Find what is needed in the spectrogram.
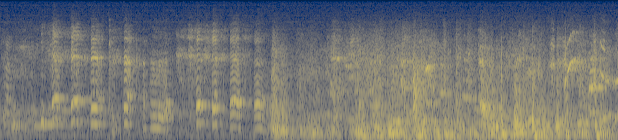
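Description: Young children laughing and calling out in short, high, rising and falling sounds. About halfway through it turns into a louder, denser din of shrieks and laughter with clattering knocks.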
